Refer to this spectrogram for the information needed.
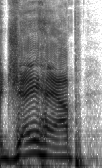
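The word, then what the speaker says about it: J.A. Happ: Just say it like it's J-A-Y and you're good. – Yeah, that's what I thought. Okay, J-Hap and John Lester.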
